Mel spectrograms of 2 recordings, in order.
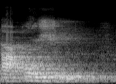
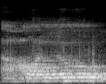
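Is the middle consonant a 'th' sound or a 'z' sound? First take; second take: z; th. First: The middle consonant is a buzzing 'z' sound. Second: The middle consonant is a soft 'th' sound. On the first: I deviate from God. The speaker calls it wrong. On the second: I seek refuge in God. The speaker calls it right. "yang awal pakai zal benar"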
